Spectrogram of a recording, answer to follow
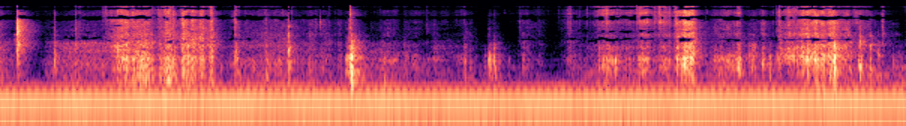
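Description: Foil Yu-Gi-Oh booster pack wrapper being picked at and torn by hand: a series of short, uneven crinkling tears and small clicks as a tiny piece comes off.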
